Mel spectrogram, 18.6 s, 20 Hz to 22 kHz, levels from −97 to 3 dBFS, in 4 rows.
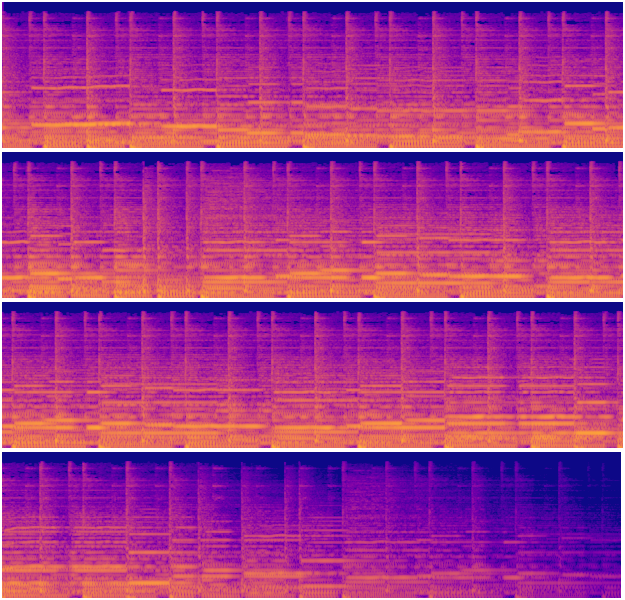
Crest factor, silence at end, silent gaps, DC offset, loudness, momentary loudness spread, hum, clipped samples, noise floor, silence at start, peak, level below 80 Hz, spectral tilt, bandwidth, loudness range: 16 dB; 0.65 s; none; under 0.1%; -24 LUFS; 11 LU; none; under 0.1%; -55 dBFS; 0 s; -8 dBFS; -34 dBFS; -5.5 dB/octave; 17 kHz; 6 LU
